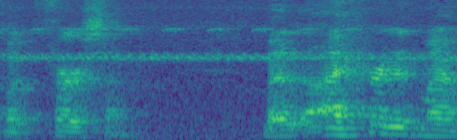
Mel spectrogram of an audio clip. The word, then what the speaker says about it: McPherson: i've been doing happens yeah like person technically but i grew up pronouncing pronouncing the incorrect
